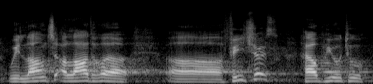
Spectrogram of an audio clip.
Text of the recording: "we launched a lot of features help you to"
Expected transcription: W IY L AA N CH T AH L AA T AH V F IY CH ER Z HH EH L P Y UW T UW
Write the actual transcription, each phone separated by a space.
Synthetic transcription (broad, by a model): W IY L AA N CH AH L AA T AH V F IY CH ER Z HH EH L P Y UW T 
